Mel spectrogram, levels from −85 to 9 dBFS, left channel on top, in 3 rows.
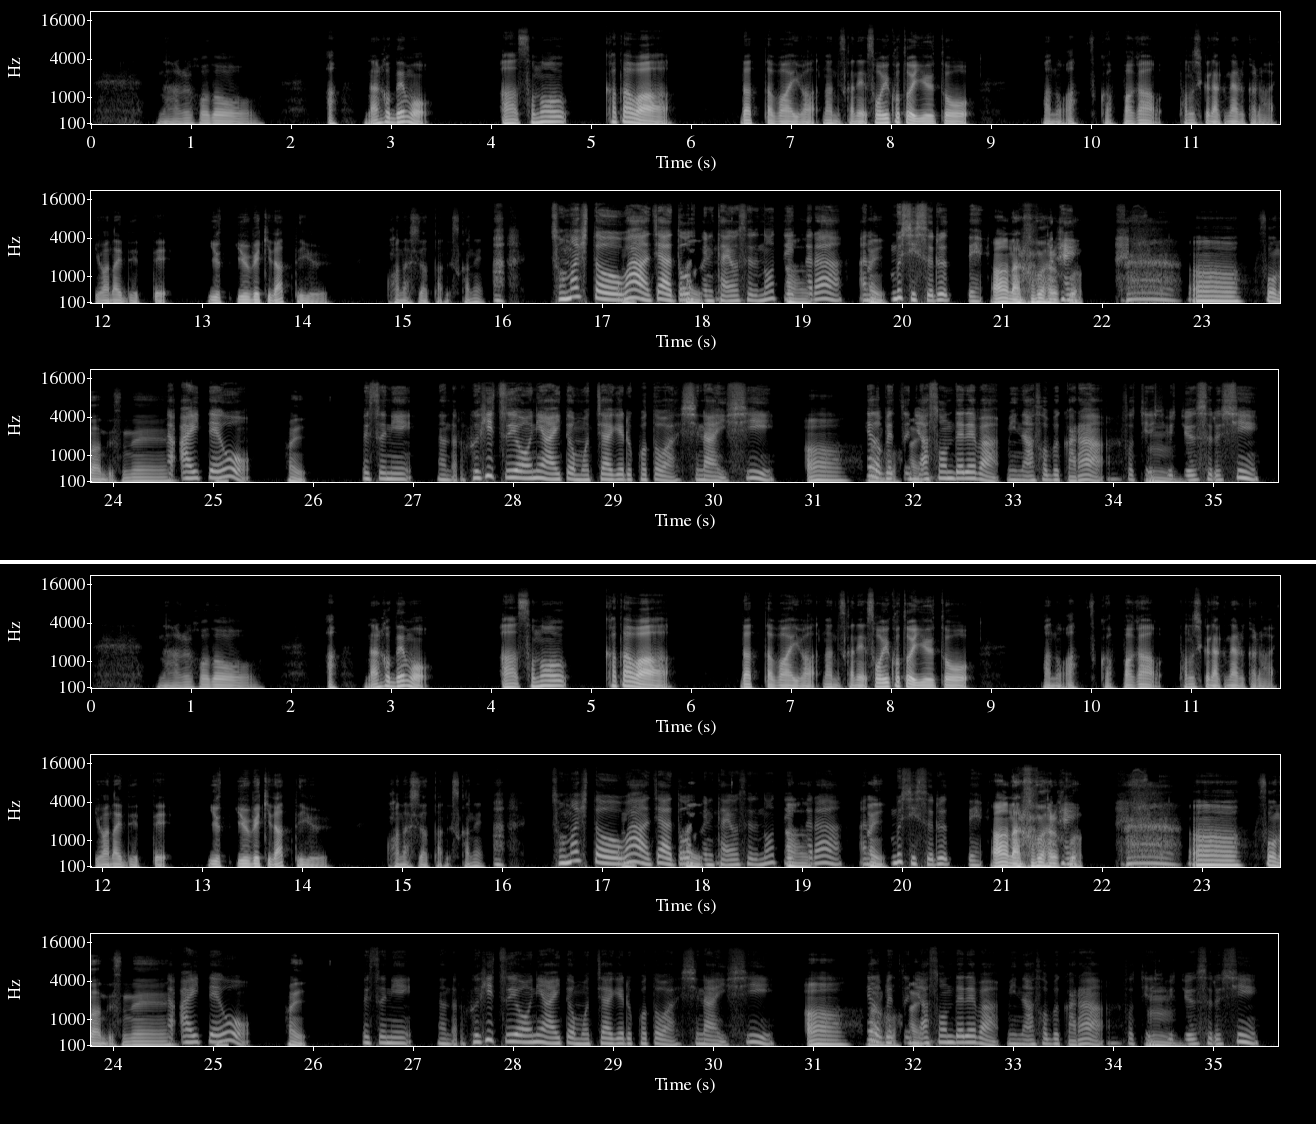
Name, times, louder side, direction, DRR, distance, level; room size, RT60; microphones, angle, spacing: voice 1, 0.7-1.7 2.4-2.5 2.7-3.4 4.1-4.8 5.2-5.8 6.5-8.8 9.5-9.9 10.1-12.6 13.1-14.3 14.9-15.8 17.2-17.3 17.8-18.0 18.8-19.1 19.7-19.8 20.9-21.8 22.2-24.6 25.0-25.2 25.8-25.9 30.9-32.1 34.3-34.7, right 1 dB, 10° right, 0.4 m, -24 dB
voice 2, 16.5-20.8 21.6-21.8 22.2-22.3 24.5-25.4 26.5-27.0 27.3-30.6 31.5-35.5, left 3 dB, 35° left, 0.7 m, -29 dB
open air
head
